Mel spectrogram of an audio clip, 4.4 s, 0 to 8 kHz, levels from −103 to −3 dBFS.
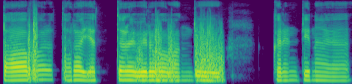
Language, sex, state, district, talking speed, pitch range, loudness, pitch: Kannada, male, Karnataka, Gulbarga, 110 wpm, 145-155 Hz, -16 LUFS, 150 Hz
